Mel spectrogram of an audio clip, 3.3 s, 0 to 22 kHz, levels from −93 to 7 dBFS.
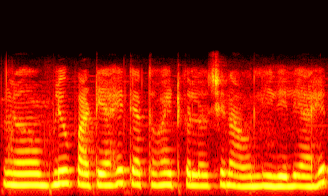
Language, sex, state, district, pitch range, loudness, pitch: Marathi, female, Maharashtra, Sindhudurg, 215-240 Hz, -14 LUFS, 230 Hz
